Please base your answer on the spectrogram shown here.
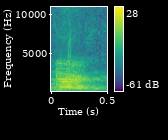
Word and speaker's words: Duerst: Durst is the worst. Hey, how do you spell that? DUERST. Just remember Durst is the worst.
